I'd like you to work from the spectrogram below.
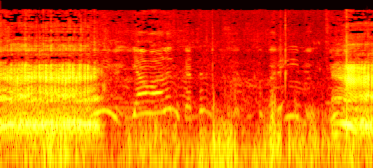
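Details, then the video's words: Camel giving a deep, gargling, grumbling roar that opens loudly, fades to a rough rumbling with wavering tones, then swells into another loud blast at the end. "The sound of a camel"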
